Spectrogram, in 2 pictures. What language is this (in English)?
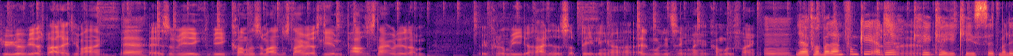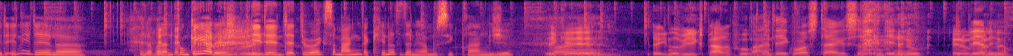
Danish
